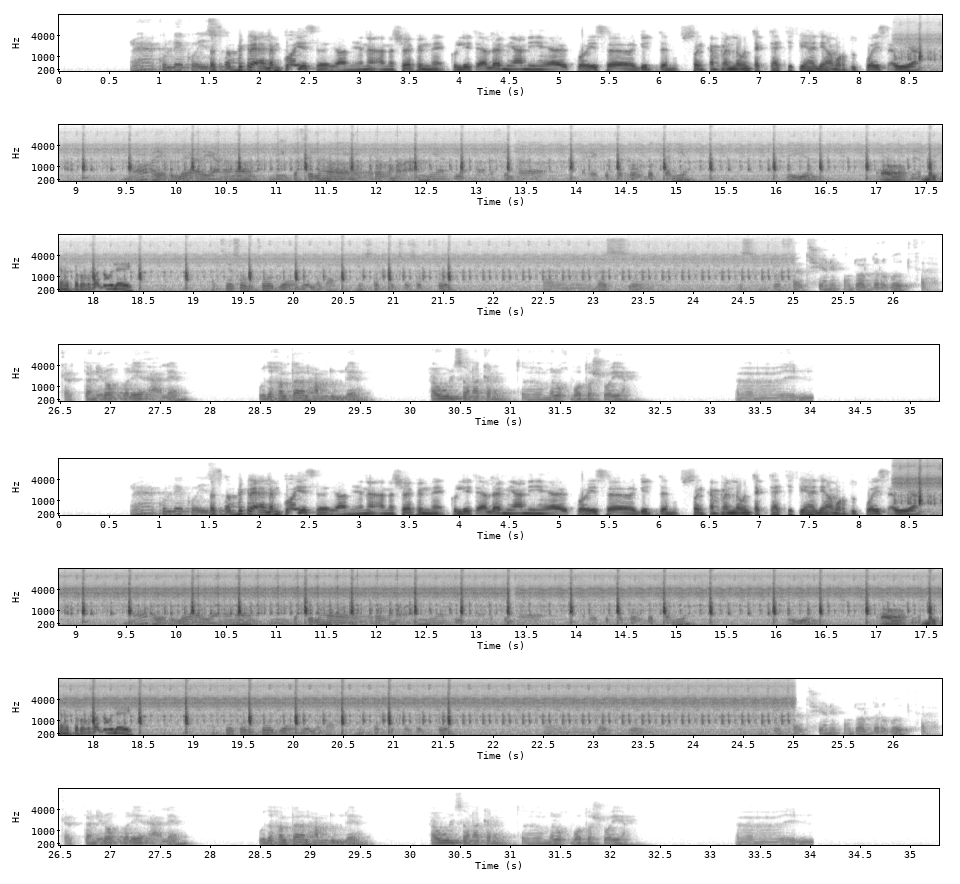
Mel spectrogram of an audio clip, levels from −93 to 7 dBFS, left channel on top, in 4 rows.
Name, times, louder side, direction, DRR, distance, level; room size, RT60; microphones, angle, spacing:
voice 1, 0.7-1.7 9.4-15.2 16.1-16.6 17.0-17.7 19.2-21.7 22.5-23.8 24.4-27.8 28.5-29.6 30.2-32.3 33.3-34.0, left 1 dB, 60° left, 5.6 m, -40 dB
voice 2, 1.7-8.6 17.0-18.4, equal, 5° right, 0.7 m, -26 dB
sound 1, 8.3-25.0, right 6 dB, 65° right, 0.9 m, -32 dB
head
